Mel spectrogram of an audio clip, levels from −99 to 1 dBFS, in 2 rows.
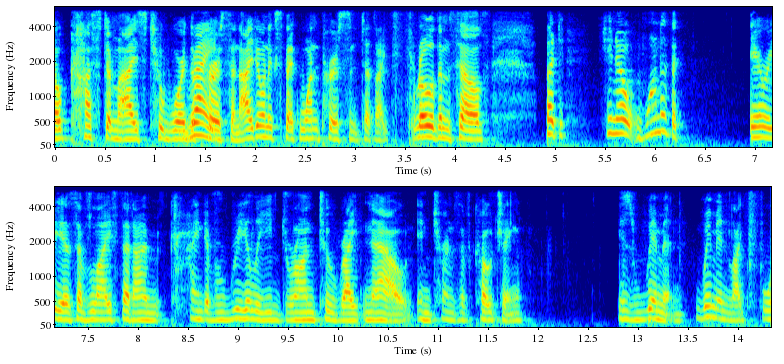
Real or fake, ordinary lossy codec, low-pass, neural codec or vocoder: fake; AAC, 48 kbps; 5.4 kHz; vocoder, 44.1 kHz, 128 mel bands every 256 samples, BigVGAN v2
